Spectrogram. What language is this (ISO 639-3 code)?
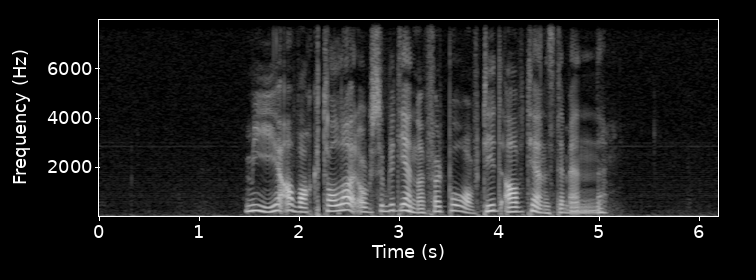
nor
